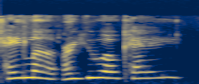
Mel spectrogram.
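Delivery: playful teasing concern. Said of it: "bust out laughing and was like".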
